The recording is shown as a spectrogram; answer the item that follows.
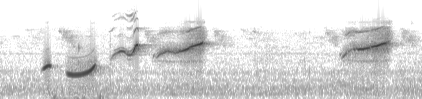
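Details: Indian ringneck parakeet kept as a pet, giving a short low whistle, then a run of rising, slightly wavering whistles and a final upward sweep after a pause; quiet background hum.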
